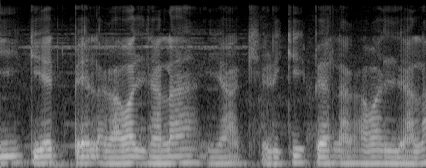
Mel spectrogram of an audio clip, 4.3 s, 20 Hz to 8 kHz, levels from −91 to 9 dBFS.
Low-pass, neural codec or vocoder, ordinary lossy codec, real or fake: 7.2 kHz; none; none; real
